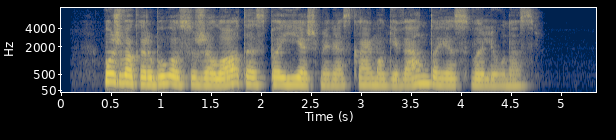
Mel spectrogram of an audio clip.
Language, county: Lithuanian, Šiauliai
